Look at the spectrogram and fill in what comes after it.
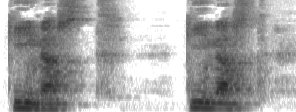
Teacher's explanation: In the spoken language you can hear the A dropping out.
